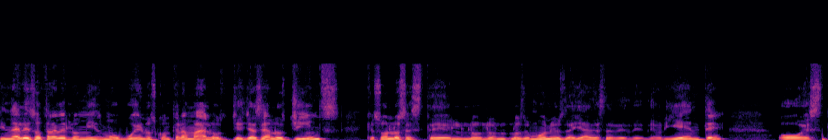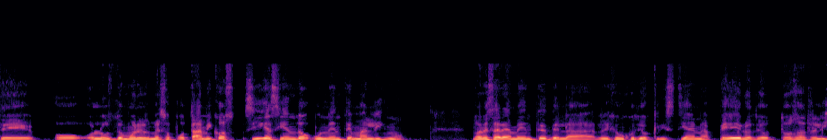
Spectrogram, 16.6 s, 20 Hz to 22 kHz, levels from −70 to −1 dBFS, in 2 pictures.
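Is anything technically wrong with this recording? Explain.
Yes. The speech hits hard clipping from 10.21 to 10.28 s, where the level runs about 3 dB past what a stage in the chain could pass, so the waveform's peaks are sliced flat for those few dozen milliseconds. The squared-off tops generate high harmonics, heard as a brief crackly rasp on the peaks. Unlike gentle saturation, which rounds peaks and adds warmth, this edge is abrupt and gritty, and it stops as soon as the level falls back.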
